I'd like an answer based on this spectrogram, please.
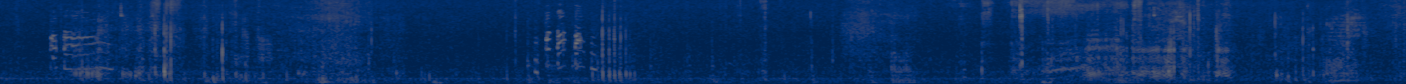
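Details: Domestic cat making an unusual vocalisation: three soft, wavering meows spaced about five seconds apart, set against steady low hum and broadband background noise in a small room.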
